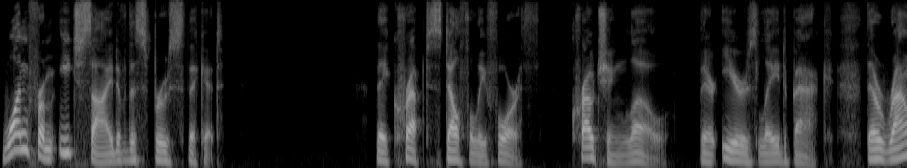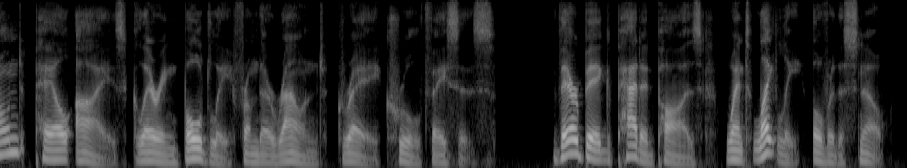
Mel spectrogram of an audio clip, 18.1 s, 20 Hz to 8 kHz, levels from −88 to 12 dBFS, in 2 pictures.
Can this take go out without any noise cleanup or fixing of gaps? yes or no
yes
